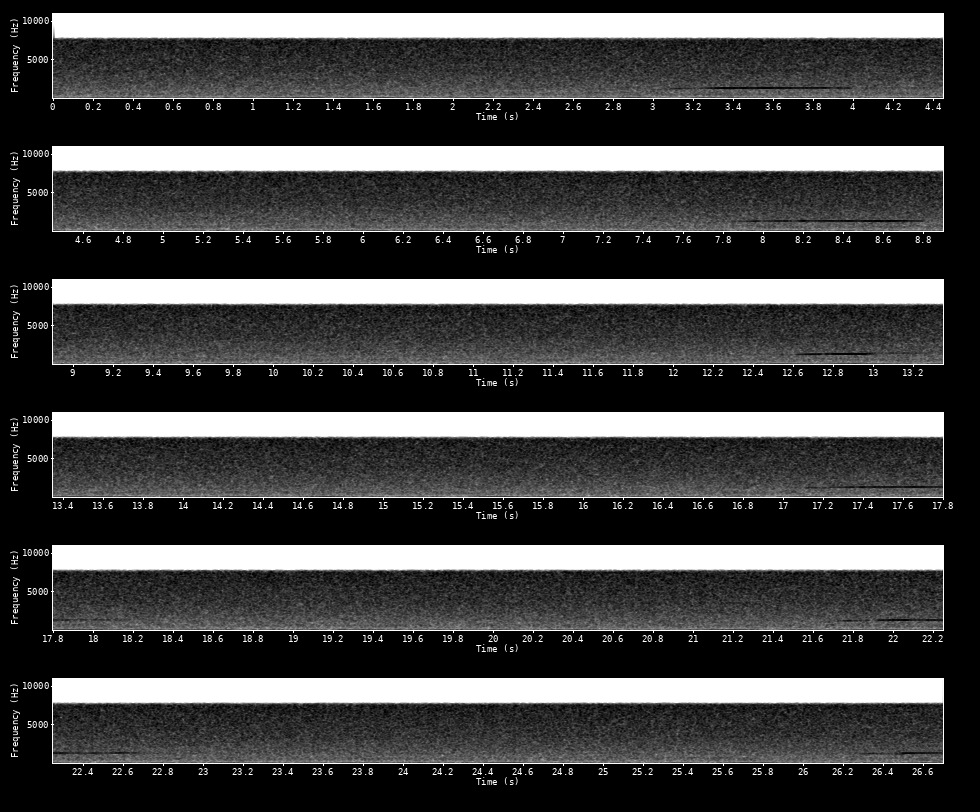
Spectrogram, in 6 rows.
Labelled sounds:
3.2	3.9	humpback whale, 1.3 to 1.4 kHz
7.9	8.8	humpback whale, 1.3 to 1.5 kHz
12.6	13.3	humpback whale, 1.2 to 1.5 kHz
17.1	17.8	humpback whale, 1.2 to 1.4 kHz
21.7	22.4	humpback whale, 1.2 to 1.5 kHz
26.3	26.6	humpback whale, 1.1 to 1.4 kHz

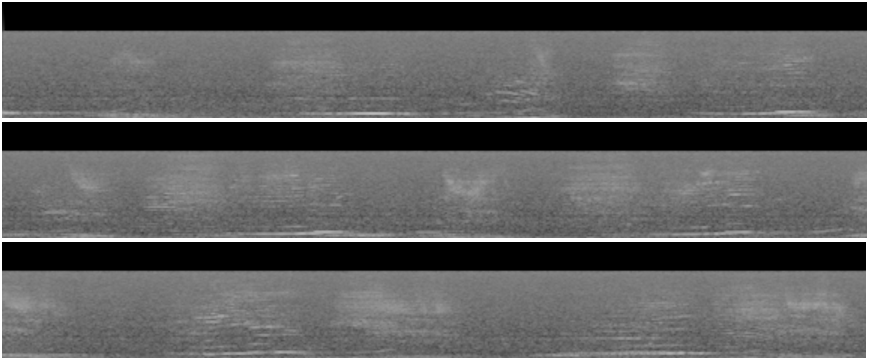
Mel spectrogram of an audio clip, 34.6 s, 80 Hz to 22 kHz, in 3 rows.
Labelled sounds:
3.6	4.0	humpback whale, 2.4 to 2.8 kHz
6.6	6.9	humpback whale, 0.86 to 1.0 kHz
8.1	8.4	humpback whale, 1.0 to 1.5 kHz
10.5	10.8	humpback whale, 2.8 to 3.2 kHz
12.1	12.9	humpback whale, 0.90 to 2.6 kHz
13.4	13.8	humpback whale, 1.0 to 1.3 kHz
20.8	21.5	humpback whale, 1.2 to 4.0 kHz
25.6	26.8	humpback whale, 1.1 to 2.0 kHz
28.3	28.5	humpback whale, 2.0 to 2.2 kHz
32.0	32.3	humpback whale, 1.6 to 1.8 kHz
33.5	34.0	humpback whale, 2.2 to 2.7 kHz

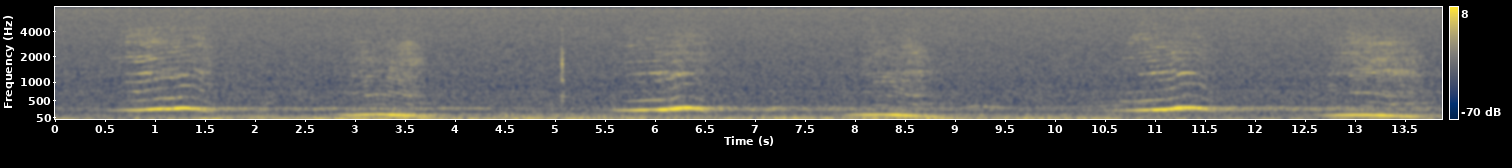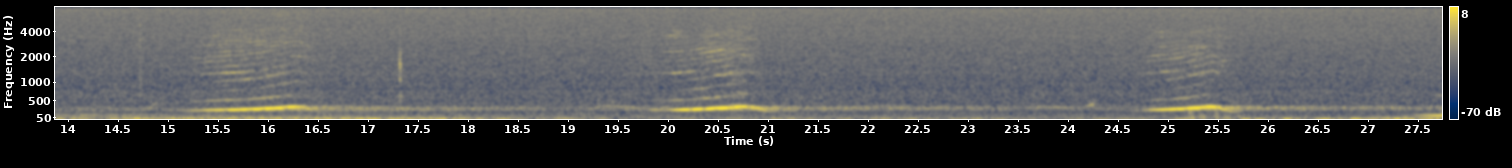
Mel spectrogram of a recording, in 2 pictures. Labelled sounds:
0.7	1.4	humpback whale, 0.96 to 3.1 kHz
5.7	6.4	humpback whale, 0.99 to 1.9 kHz
8.2	8.5	humpback whale, 0.80 to 1.3 kHz
10.8	11.5	humpback whale, 0.80 to 2.4 kHz
13.1	13.6	humpback whale, 1.2 to 3.1 kHz
15.3	16.3	humpback whale, 0.93 to 3.2 kHz
19.9	20.7	humpback whale, 0.80 to 2.5 kHz
24.8	25.5	humpback whale, 1.2 to 2.2 kHz

